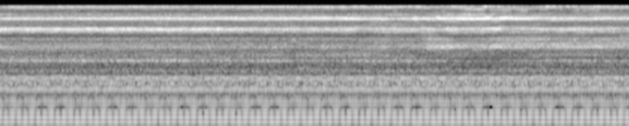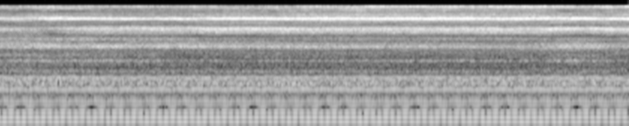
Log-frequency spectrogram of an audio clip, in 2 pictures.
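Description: Steady, continuous motor hum and hiss with no breaks or voices. An aerosol nebulizer running, a normal device sound.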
